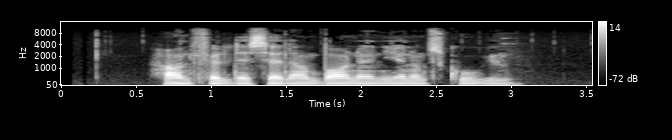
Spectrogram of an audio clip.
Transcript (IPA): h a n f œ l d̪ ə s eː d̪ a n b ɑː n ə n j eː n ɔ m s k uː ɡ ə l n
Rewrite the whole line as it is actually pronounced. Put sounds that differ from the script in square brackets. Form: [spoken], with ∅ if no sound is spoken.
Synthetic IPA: h a n f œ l d̪ ə s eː d̪ a n b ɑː [ɳ] ə n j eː n ɔ m s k uː ɡ ə [∅] n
